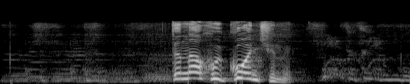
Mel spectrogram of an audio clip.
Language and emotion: Russian, angry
